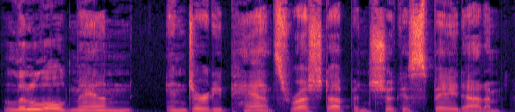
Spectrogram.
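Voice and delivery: usual speaking voice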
